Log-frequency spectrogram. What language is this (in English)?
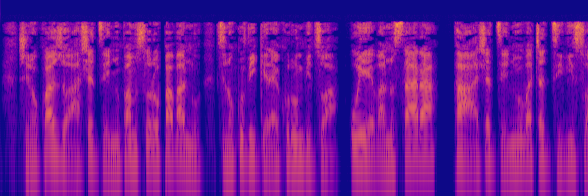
Shona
